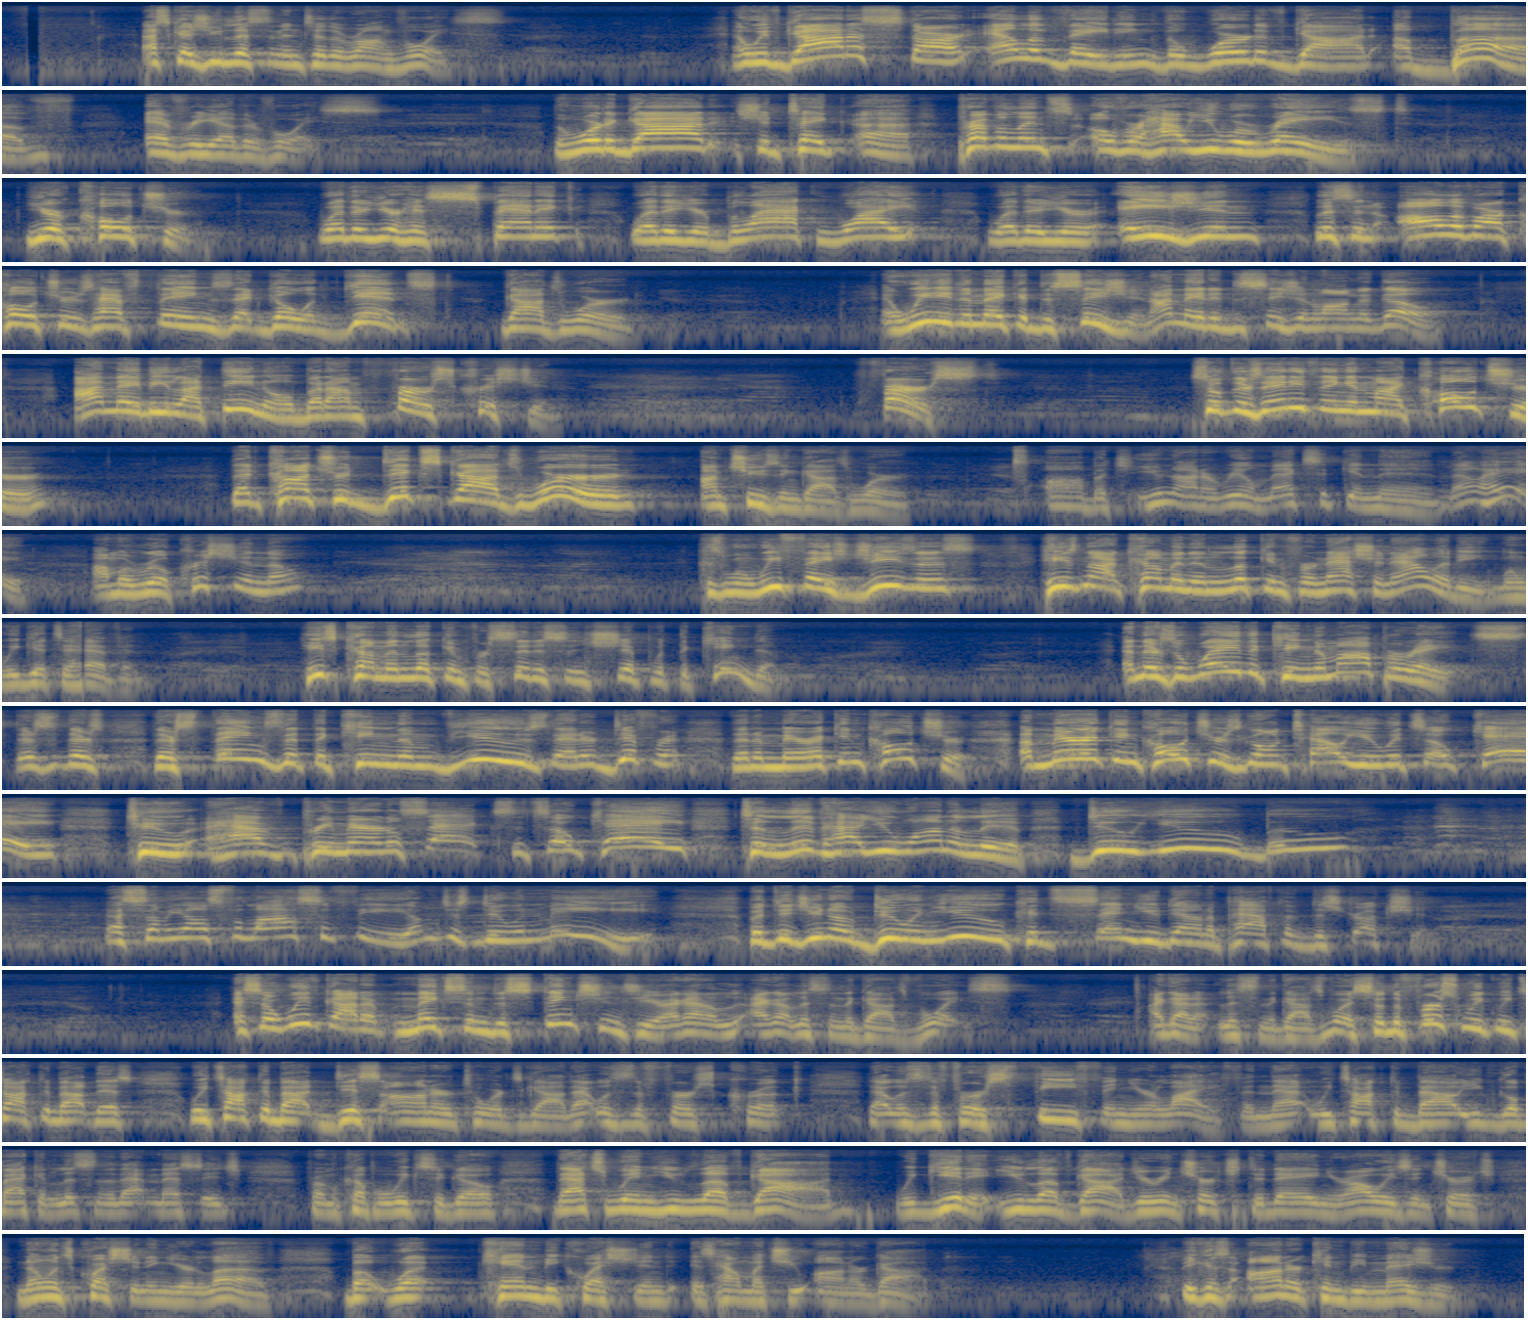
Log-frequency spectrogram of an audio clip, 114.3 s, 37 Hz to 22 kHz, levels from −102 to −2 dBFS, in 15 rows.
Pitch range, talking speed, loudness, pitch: 170-265 Hz, 165 wpm, -25 LUFS, 215 Hz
